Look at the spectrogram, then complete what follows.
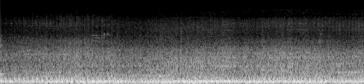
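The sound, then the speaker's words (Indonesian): A car engine, turned on again, running with a loud, steady low rumble and throb that holds even for the whole few seconds, with no voices over it. “kita nyalakan mesin lagi”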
